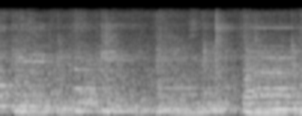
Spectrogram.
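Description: A guitar ensemble of acoustic guitars playing chords behind two girls singing into microphones, the voices holding sustained notes.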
